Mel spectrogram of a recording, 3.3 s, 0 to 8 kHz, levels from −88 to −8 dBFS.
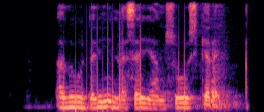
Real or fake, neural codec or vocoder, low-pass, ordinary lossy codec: fake; vocoder, 44.1 kHz, 128 mel bands, Pupu-Vocoder; 7.2 kHz; Opus, 64 kbps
